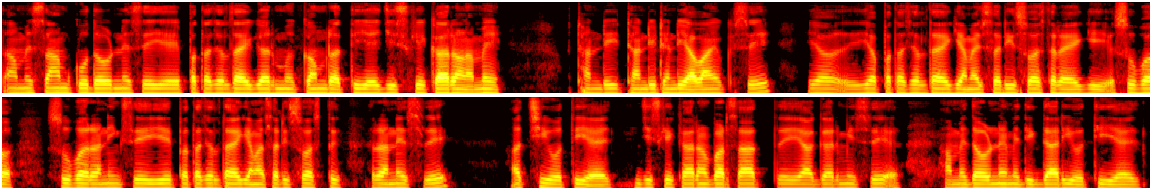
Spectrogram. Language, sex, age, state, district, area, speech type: Hindi, male, 30-45, Uttar Pradesh, Ghazipur, rural, spontaneous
